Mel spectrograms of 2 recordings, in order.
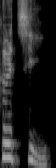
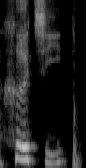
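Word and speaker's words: He Qi: yeah thank you and his name is pronounced herchee not to be pedantic but uh these chinese characters are herchy good thank you for i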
